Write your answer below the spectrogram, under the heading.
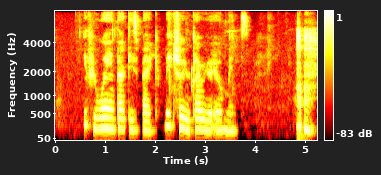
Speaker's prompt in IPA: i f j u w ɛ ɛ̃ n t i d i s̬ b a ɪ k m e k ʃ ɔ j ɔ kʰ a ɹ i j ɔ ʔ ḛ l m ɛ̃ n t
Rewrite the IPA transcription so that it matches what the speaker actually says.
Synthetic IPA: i f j u w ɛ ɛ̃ n t a d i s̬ b a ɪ k m e k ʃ ɔ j u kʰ a ɹ i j ɔ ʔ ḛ l m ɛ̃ n t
